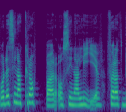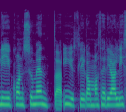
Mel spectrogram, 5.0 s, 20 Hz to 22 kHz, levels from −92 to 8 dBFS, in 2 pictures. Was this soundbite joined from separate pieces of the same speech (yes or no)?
yes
